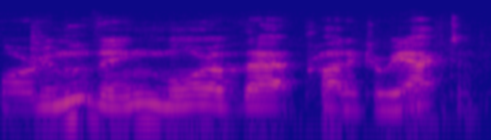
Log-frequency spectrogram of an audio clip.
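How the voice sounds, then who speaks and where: Speaking with an American accent, a man talks at a moderate pace. His voice sits at a medium pitch with a bright, sharp tone. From US West Coast. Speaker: chemistry teacher. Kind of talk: lecture.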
